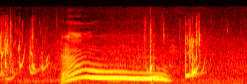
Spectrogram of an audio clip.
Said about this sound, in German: Da sind die Steine, die ins Wasser fallen.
